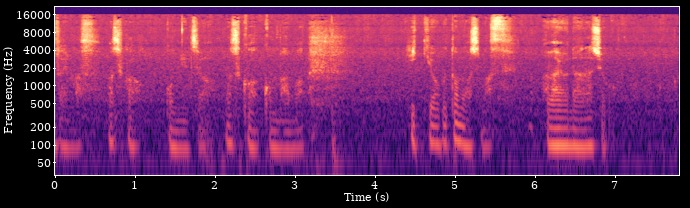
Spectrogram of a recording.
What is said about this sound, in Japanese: まあデサン外は雨が降っている中でまあ、少々雨の音が入っているかもしれないですがそれも楽しんでいただいてということで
